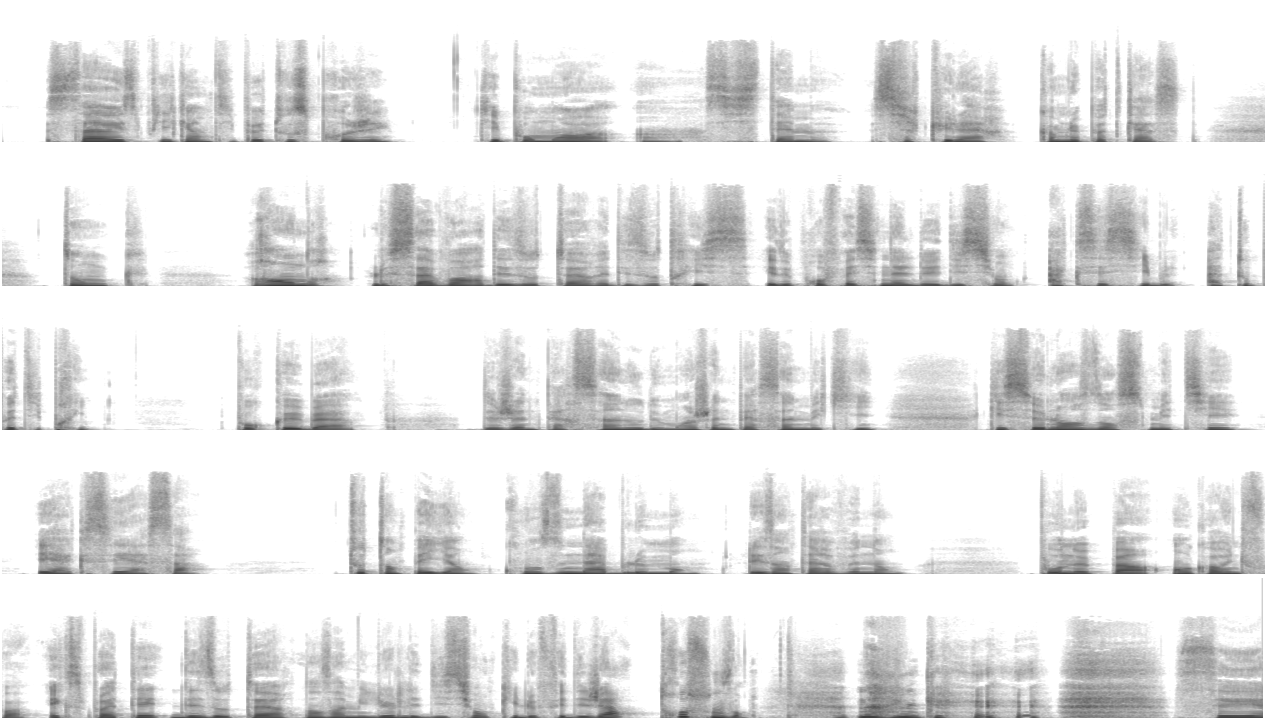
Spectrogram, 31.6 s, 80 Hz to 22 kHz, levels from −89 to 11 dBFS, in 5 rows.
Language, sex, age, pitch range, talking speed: French, female, 20-39, 185-215 Hz, 165 wpm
